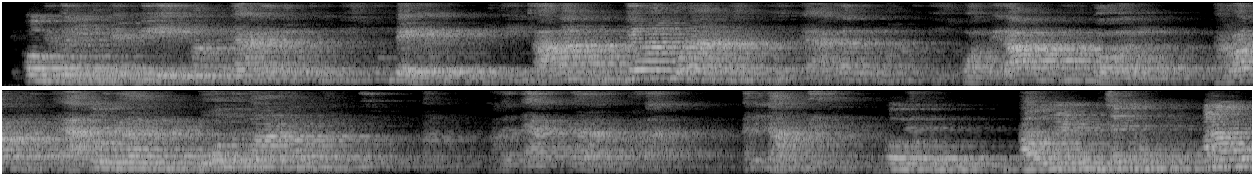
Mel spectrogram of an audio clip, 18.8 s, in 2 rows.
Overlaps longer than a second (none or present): none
